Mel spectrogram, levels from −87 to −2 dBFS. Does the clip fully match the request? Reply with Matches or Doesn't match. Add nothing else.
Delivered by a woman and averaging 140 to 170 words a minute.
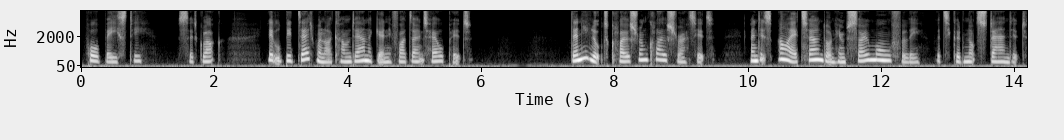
Matches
